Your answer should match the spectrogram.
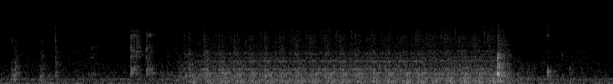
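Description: Janome electric sewing machine stitching a seam in a jacket sleeve for about three seconds, starting about two seconds in, then stopping with a sharp click.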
